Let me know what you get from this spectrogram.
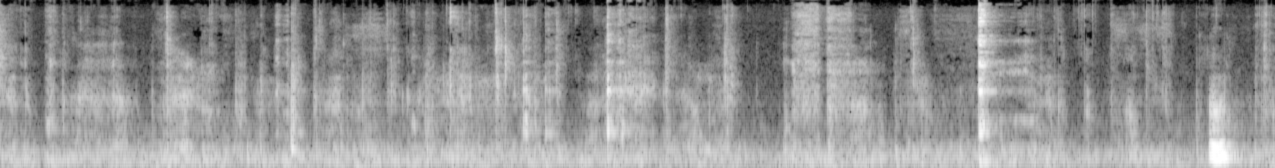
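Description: Close-mouthed chewing and crunching of milkfish and rice, with scattered clicks of a fork against a bowl. A sharp clink just before ten seconds in is the loudest sound, and a brief vocal sound comes near the end.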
